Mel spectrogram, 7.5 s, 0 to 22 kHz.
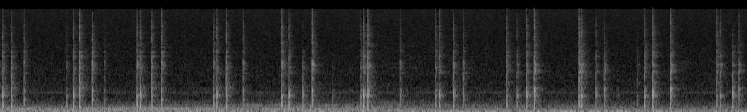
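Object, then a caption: Small metal mint tin, lid tapped. A small hollow metal Altoids mint tin is held above the microphone while its lid is tapped with fingertips and nails. Quick, irregular clusters of sharp metallic clicks each carry a brief tinny ring around 700 Hz. A steady low rumble runs underneath throughout.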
